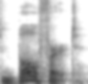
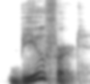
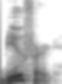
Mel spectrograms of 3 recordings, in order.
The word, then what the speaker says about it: Beaufort: In North Carolina, it's Beaufort. But in South Carolina, further south, Jim Sears says it's pronounced Beaufort. B E A U is pronounced Beaufort. Okay. Well, I should have said Beaufort because we're in South Carolina, not North Carolina.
